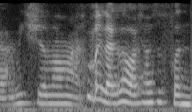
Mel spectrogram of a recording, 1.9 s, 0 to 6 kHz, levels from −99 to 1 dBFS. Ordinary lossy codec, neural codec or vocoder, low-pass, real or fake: none; codec, 16 kHz, 4 kbps, X-Codec, HuBERT features, trained on LibriSpeech; 5.4 kHz; fake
